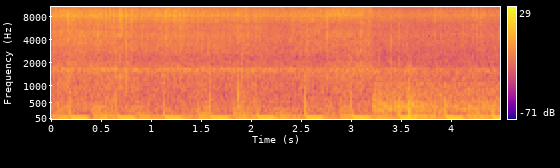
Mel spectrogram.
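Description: Chopped onions and green chillies sizzling in hot oil in a frying pan while being stirred, with a steady hiss and scattered clicks and scrapes of the utensil against the pan.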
